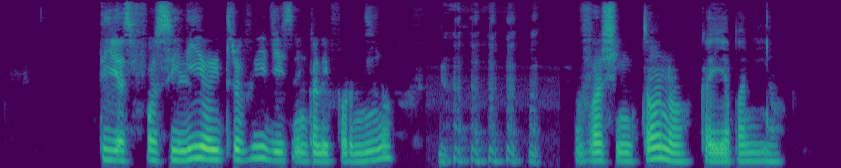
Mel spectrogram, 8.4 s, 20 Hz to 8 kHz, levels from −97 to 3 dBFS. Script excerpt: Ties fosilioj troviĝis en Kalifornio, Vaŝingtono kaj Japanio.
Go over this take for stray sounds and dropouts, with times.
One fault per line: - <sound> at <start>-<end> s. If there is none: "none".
- laugh at 4.4-5.4 s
